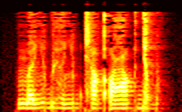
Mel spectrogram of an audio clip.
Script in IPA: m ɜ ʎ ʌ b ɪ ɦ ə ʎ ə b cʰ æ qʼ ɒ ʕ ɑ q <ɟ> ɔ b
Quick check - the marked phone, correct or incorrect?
correct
